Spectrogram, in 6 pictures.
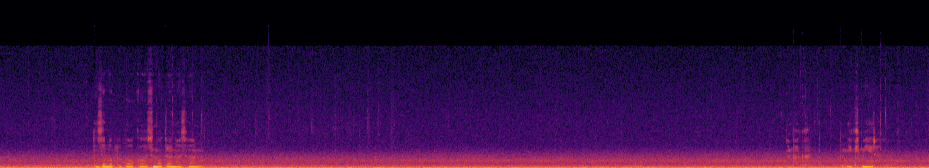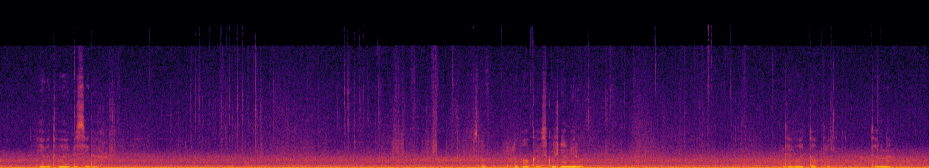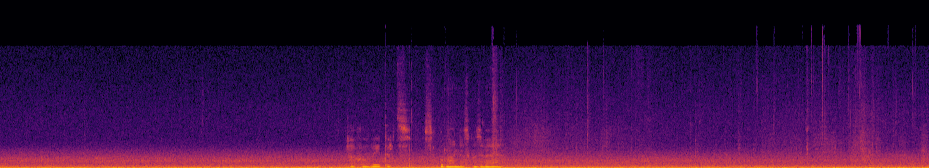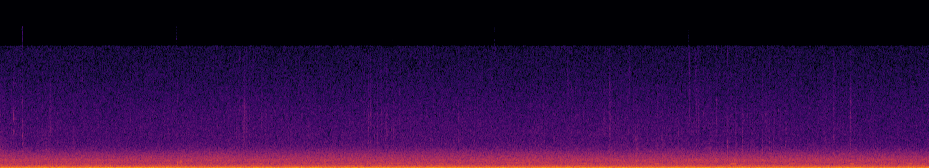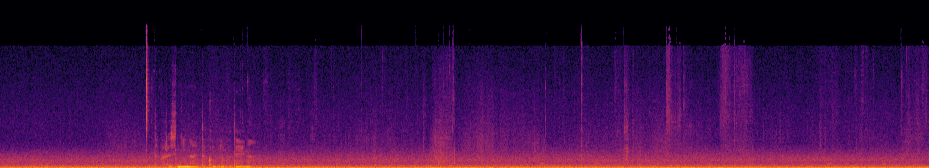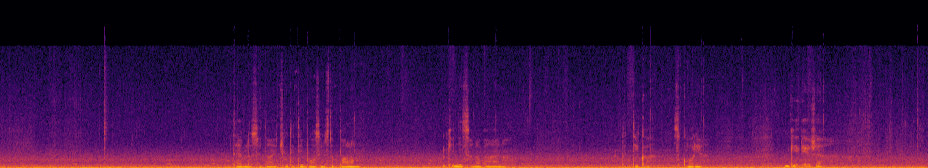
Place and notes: tree crown poems, Piramida - lunar
partial lunar eclipse, full moon, whisperings and spoken words, traffic hum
